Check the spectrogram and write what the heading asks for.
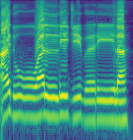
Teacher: tanwinnya masuk kepada huruf lam dan kita baca dengan bacaan Idgham bila ghunah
